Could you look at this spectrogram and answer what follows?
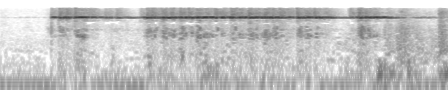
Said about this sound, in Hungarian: Süket! Ide azt a kapukulcsot! Nem hallja, hogy tépik a csengőt!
